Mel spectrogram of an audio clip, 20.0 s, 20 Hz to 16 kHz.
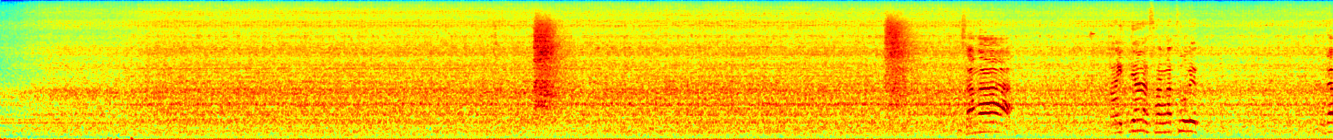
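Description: Pindad Anoa armoured personnel carrier's diesel engine idling steadily, a low even hum. Two short hisses of air cut in, about 8 and 13 seconds in, typical of the vehicle's air-operated brake system.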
